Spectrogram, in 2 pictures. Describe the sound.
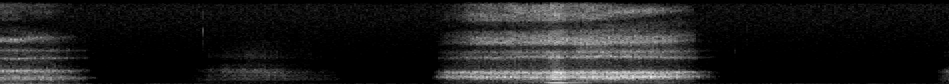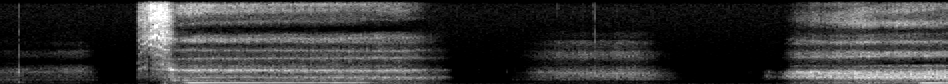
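Deep, slow breathing, with several soft, airy inhales and exhales separated by pauses. One longer, louder exhale carries a faint voiced hum, like a sigh.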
